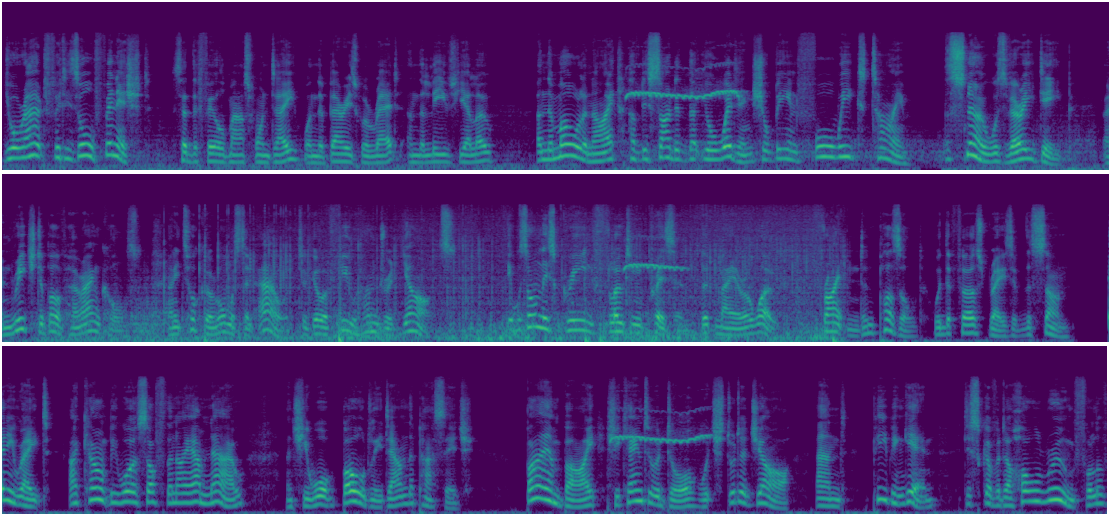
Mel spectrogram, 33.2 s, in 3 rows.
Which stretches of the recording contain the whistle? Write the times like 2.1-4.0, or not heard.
6.2-7.5, 17.2-17.8, 28.1-29.3.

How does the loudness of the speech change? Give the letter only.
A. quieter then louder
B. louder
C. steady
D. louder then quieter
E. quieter
C.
